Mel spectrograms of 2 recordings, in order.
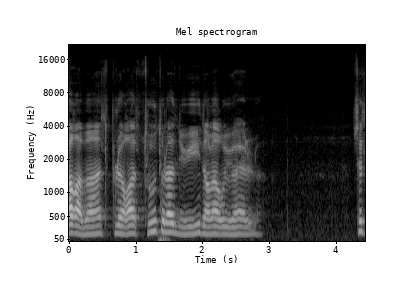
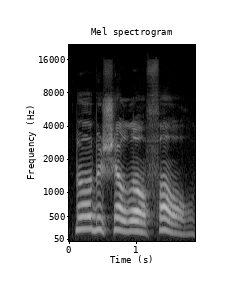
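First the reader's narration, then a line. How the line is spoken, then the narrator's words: Sighing. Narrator (French): soupirait Bélisse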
